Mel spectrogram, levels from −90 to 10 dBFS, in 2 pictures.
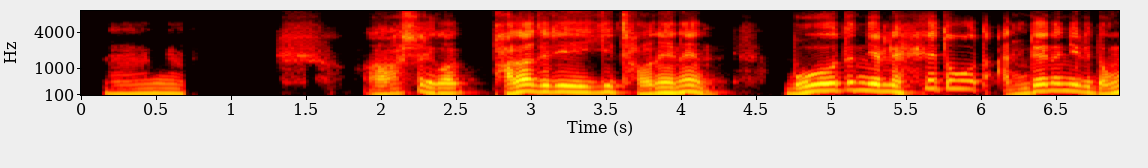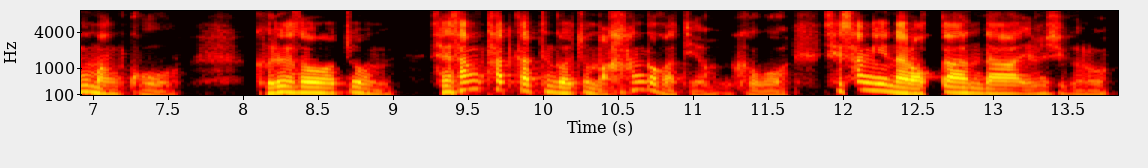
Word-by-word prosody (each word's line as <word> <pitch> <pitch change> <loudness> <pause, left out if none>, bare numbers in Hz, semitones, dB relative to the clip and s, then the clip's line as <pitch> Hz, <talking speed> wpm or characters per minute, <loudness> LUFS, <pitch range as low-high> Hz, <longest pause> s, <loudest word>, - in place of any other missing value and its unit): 음. 125 +2 -7 1.2
아 105 +2 -5
확실히 140 +5 -2
이걸 135 +1 -1 0.2
받아들이기 165 -2 +3
전에는 145 +5 0 0.4
모든 195 +11 +3
일을 180 -4 +4 0.2
해도 250 -1 -2
다 - - -13
안 120 +5 -7
되는 195 +2 +1
일이 175 -5 -1
너무 140 +6 -1
많고 100 - -6 0.5
그래서 145 -1 +3
좀 120 -10 -4 0.2
세상 215 +9 +1
탓 225 0 -1
같은 190 -4 0
걸 145 -2 +2
좀 145 -1 -6
막 - - -1 0.2
한 225 +1 -5
것 200 - -1
같아요. 95 - -10
그 - - -14
뭐 90 -1 -10 0.2
'세상이 200 0 +1
날 145 -5 +6
억까 150 +5 +3
한다.' 125 -4 +1
이런 110 +2 -10
식으로 100 -4 -11
145 Hz, 275 characters per minute, -22 LUFS, 120-180 Hz, 1.2 s, 날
